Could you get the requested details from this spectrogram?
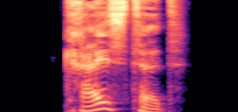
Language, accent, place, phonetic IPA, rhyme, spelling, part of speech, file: German, Germany, Berlin, [ˈkʁaɪ̯stət], -aɪ̯stət, kreißtet, verb, De-kreißtet.ogg
- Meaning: inflection of kreißen: 1. second-person plural preterite 2. second-person plural subjunctive II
